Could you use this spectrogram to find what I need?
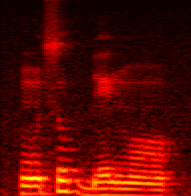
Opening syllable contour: low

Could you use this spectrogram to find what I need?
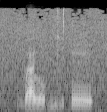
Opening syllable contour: low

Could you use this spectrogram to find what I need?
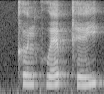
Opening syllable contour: low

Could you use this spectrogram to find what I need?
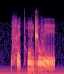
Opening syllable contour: low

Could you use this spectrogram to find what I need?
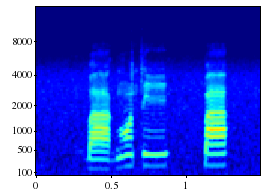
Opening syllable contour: low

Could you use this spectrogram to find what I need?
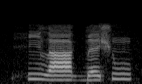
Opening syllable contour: high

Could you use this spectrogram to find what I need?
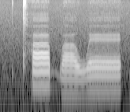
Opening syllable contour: high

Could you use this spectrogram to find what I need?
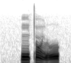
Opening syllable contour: high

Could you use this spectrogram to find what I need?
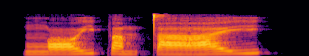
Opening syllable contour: rising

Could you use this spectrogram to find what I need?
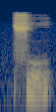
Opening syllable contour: low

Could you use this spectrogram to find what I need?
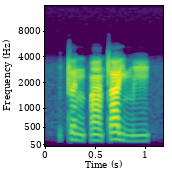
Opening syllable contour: falling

